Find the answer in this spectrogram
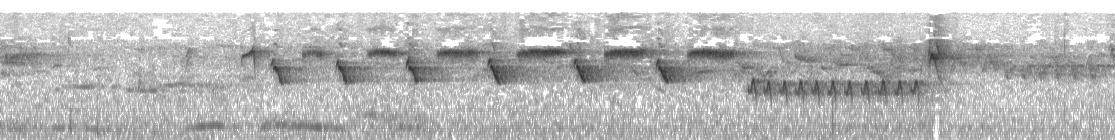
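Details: Nightingale song: a series of about eight loud, sliding whistled notes repeated twice a second, ending in a fast dry rattle, over soft background twittering.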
